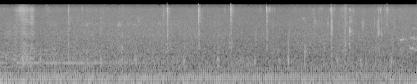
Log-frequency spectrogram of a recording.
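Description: Close eating sounds from a person chewing with their mouth: a string of short, sharp clicks and smacks, one every half second to a second. These sit over a low, steady background rumble.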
